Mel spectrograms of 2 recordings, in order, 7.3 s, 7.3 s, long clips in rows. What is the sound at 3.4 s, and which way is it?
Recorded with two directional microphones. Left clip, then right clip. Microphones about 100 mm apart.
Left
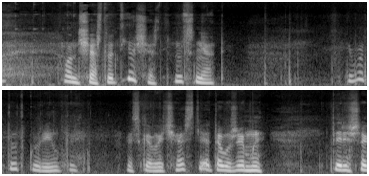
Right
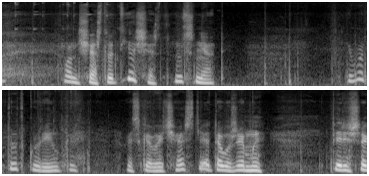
Speech, 40° right (ahead or behind).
